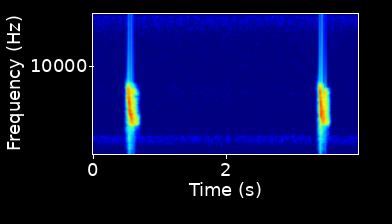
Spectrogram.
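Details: A female lesser seed finch gives single clipped, high-pitched chips, two notes nearly three seconds apart, each dropping slightly in pitch; otherwise silent.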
